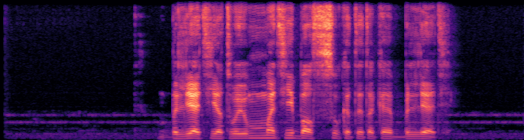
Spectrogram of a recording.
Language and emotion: Russian, angry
